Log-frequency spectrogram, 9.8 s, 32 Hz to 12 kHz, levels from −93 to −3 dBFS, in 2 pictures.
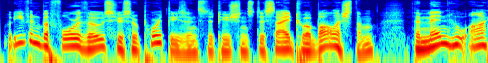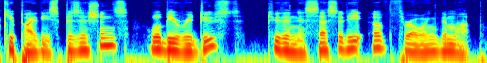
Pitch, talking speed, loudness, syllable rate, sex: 120 Hz, 170 wpm, -20 LUFS, 5.9 syllables/s, male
